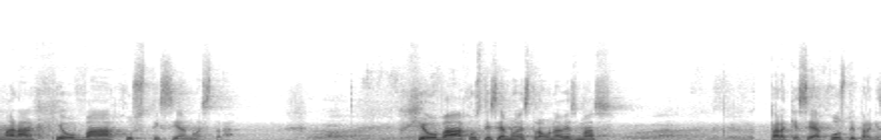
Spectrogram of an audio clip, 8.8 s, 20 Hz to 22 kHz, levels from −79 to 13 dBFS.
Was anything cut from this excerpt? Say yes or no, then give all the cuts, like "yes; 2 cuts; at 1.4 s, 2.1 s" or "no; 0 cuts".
yes; 2 cuts; at 3.1 s, 7.5 s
